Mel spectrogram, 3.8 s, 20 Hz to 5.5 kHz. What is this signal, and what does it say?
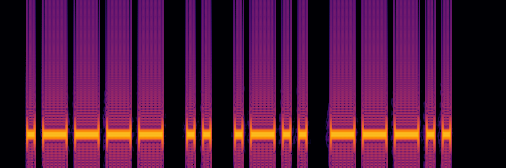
Morse code, heard as a keyed tone, about 20 wpm, 550 Hz. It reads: 1IL8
